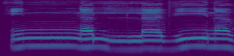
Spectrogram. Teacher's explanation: ان الذین پہ غنہ ہوگا کیونکہ یہ نون ہے مشدد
